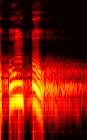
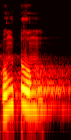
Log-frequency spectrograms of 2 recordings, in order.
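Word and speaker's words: كُنْتُ: Ada yang bertanya, di kalimah La ilaha illa anta subhanaka ini kuntum atau kuntu? Dibacanya kuntu ya, bukan kuntum. Kalau kuntum beda, jadi artinya jamak.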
